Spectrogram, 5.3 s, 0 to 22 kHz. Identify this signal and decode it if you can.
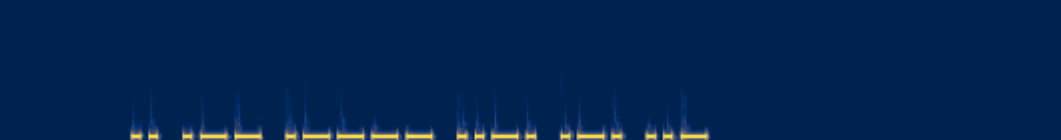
Morse code, heard as a keyed tone, about 28 wpm, 700 Hz. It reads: IW1FRU
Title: DXCC-100 Call Signs - 6 Characters - 28wpm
